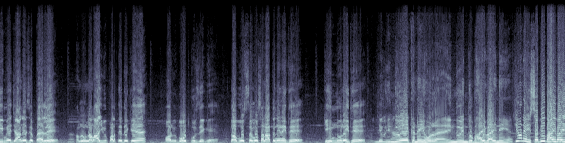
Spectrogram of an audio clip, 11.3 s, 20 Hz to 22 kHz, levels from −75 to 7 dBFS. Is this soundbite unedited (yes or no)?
no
